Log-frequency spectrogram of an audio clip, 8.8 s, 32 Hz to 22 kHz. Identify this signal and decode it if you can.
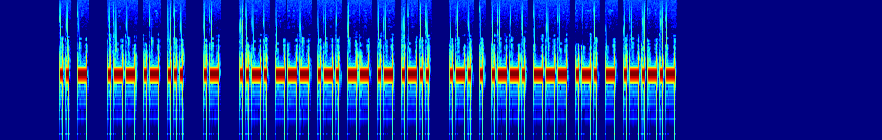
Morse code, heard as a keyed tone, about 40 wpm, 700 Hz. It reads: IT WAS A FORMAL REPORT.
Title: Sentences from Top 1300 Words 40wpm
